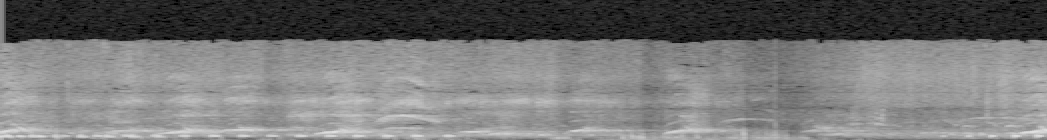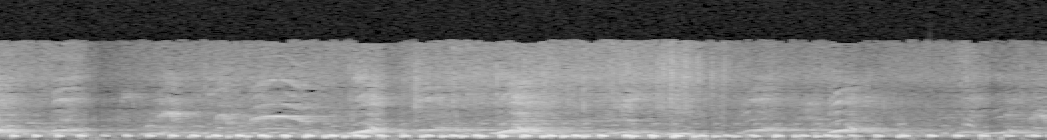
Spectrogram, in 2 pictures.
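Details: Cururu toad chorus, Rhinella marina, from a lake in Brazil's Atlantic forest: a low rattling trill that pauses briefly and then returns strongly, overlaid by frequent short rising calls from other animals.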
